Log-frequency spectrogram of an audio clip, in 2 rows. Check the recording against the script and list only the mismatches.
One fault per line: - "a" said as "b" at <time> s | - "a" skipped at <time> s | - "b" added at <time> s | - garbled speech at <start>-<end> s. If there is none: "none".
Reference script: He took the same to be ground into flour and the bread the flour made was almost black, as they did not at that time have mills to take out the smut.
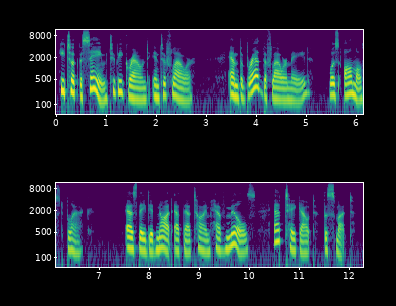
- "to" said as "at" at 10.5 s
